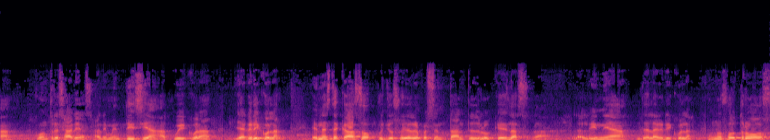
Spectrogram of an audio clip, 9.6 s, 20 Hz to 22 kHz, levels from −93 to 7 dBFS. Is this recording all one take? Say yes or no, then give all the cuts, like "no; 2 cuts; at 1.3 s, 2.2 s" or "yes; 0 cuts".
yes; 0 cuts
